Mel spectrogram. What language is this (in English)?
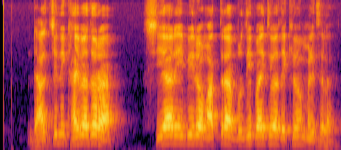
Odia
